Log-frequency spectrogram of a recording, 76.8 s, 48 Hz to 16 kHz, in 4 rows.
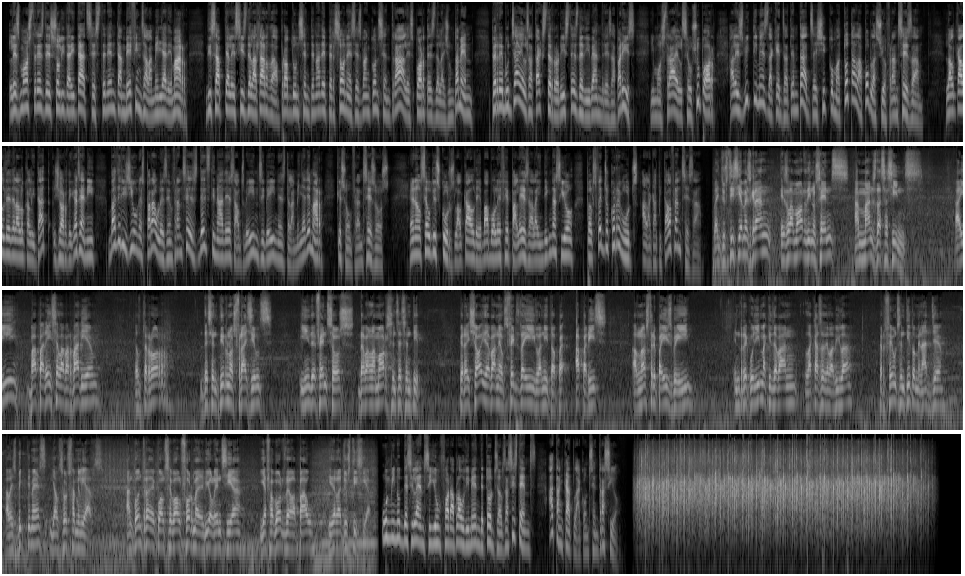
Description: Dissabte a les 18.00 h de la tarda, prop d'un centenar de persones es van concentrar a les portes de l'Ajuntament per rebutjar els atacs terroristes de divendres a París i mostrar el seu suport a les víctimes d'aquests atemptats així com a tota la població francesa. L'alcalde de la localitat, Jordi Gaseni, va dirigir unes paraules en francès destinades als veïns i veïnes de l'Ametlla de Mar que són francesos. En el seu discurs, l'alcalde va voler fer palesa la indignació pels fets ocorreguts a la capital francesa. Un minut de silenci i un fort aplaudiment de tots els assistents ha tancat la concentració.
